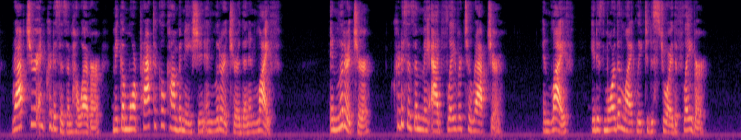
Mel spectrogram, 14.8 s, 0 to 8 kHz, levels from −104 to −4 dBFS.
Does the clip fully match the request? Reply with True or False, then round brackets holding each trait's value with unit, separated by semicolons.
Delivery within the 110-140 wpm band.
True (135 wpm)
